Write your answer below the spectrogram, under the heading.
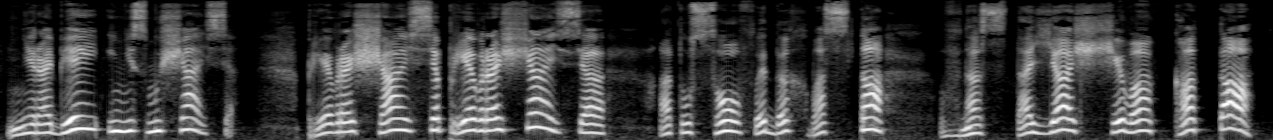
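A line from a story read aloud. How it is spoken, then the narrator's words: Loud recitation. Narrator (Russian): волшебник Алёша громко прочел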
